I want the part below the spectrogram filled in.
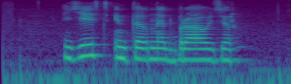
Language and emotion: Russian, neutral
